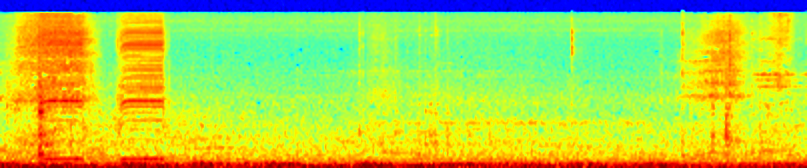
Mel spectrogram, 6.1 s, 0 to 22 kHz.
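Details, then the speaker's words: LG 42PA4500/42PA4520 plasma TV (also read as 42PN400) with standby light blinking 2–3 times then red, no sound, no picture: two crisp multimeter diode-test beeps on the Y/Z-sus board read shorted, traced to the failed 30F124 front MOSFET behind the coil, previously replaced by another technician. "ये diode है। देखिए diode short बता रहा है। यह क्यों short बता रहा है हम यह भी चेक करेंगे।"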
